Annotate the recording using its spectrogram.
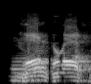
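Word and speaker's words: Langres: I love, and I'm gonna mess up the pronunciation. So is it Langras? Help me out here. Langras.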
